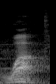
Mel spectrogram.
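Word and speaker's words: は: diciendo que es particular no estoy pronunciando como halo estoy promocionando como ua por qué porque en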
